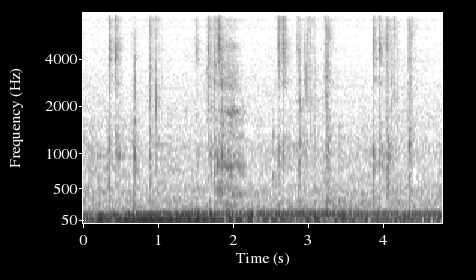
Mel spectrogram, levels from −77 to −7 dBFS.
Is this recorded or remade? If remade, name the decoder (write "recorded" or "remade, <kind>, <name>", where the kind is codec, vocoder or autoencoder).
remade, codec, SNAC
